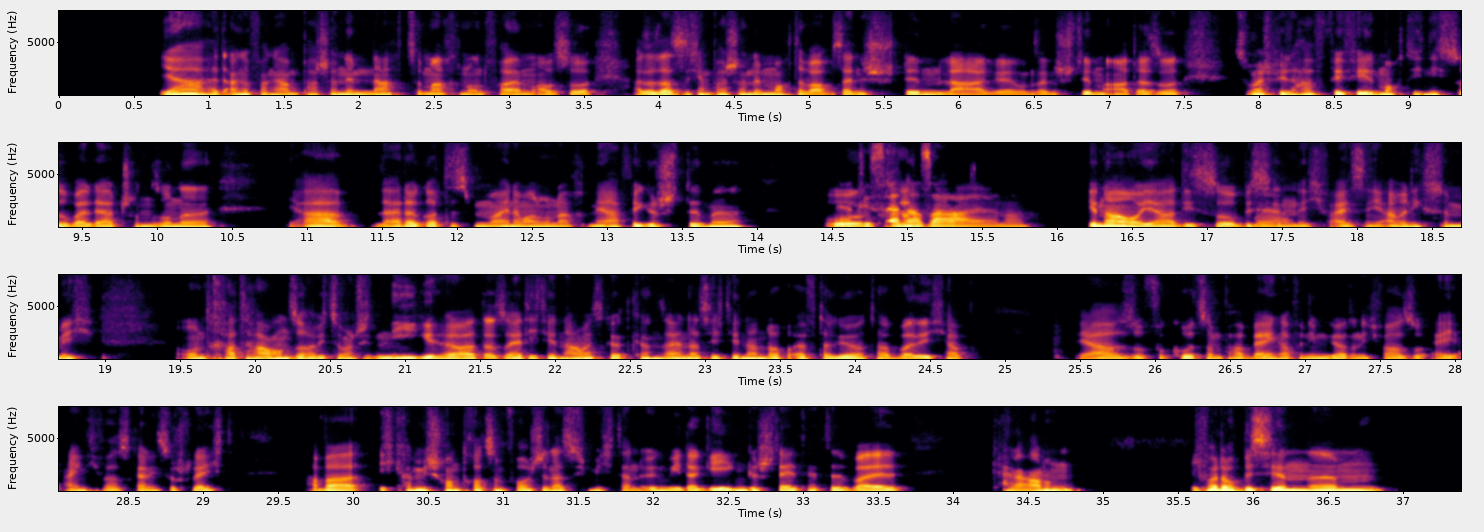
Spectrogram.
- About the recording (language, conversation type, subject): German, podcast, Welche Musik hat deine Jugend geprägt?
- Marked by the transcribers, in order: in English: "Banger"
